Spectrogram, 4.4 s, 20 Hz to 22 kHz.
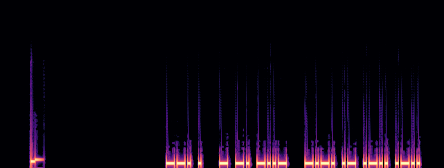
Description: Morse code, heard as a keyed tone, about 44 wpm, 700 Hz. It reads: GE TNX CALL
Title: Common QSO Phrases 45wpm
